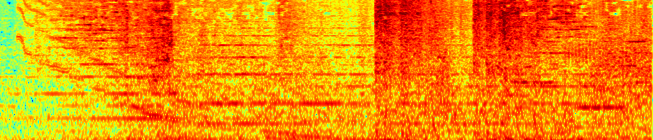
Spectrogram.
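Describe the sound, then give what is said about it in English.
Booming weapon blasts from a video game as the player shoots a small blob enemy. Several loud, bursty explosions land over a steady rumbling game backdrop, with some sweeping electronic tones between them. “So I'm gonna shoot the little blob.”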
